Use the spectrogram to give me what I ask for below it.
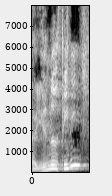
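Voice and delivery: a hint of a Japanese accent; a mild Japanese accent on the question; light Japanese accent. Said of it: "I have to do the accent".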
